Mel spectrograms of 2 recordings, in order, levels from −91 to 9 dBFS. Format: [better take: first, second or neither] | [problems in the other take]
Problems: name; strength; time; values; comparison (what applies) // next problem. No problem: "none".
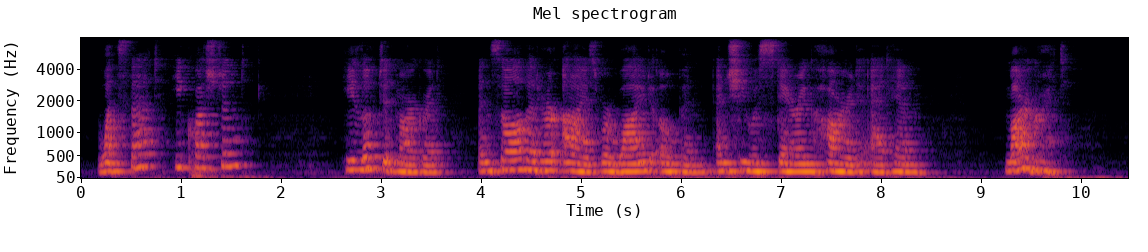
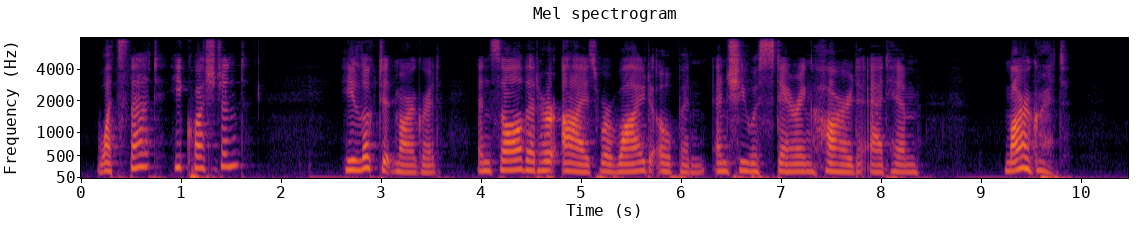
second | room echo; dies away in 0.7 s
